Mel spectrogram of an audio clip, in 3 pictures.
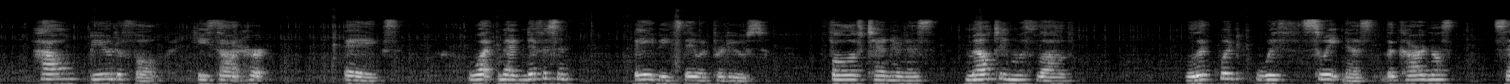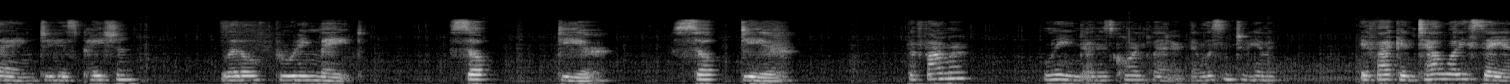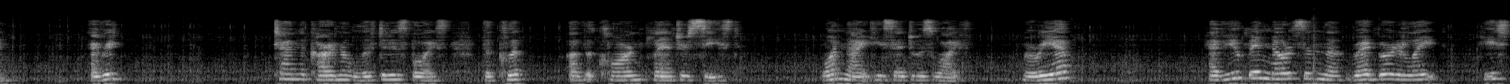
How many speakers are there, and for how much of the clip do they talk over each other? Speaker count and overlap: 1, no overlap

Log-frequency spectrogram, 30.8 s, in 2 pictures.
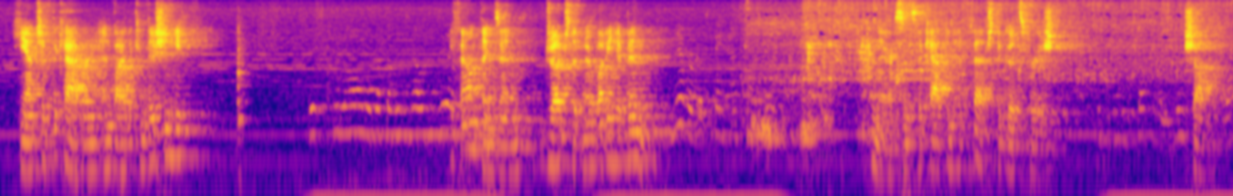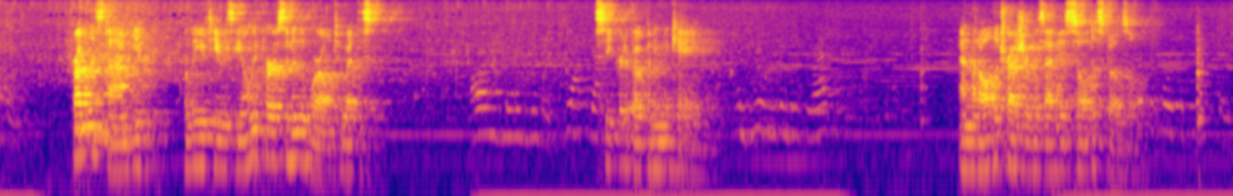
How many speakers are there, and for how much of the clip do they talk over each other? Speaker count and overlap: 2, about 16%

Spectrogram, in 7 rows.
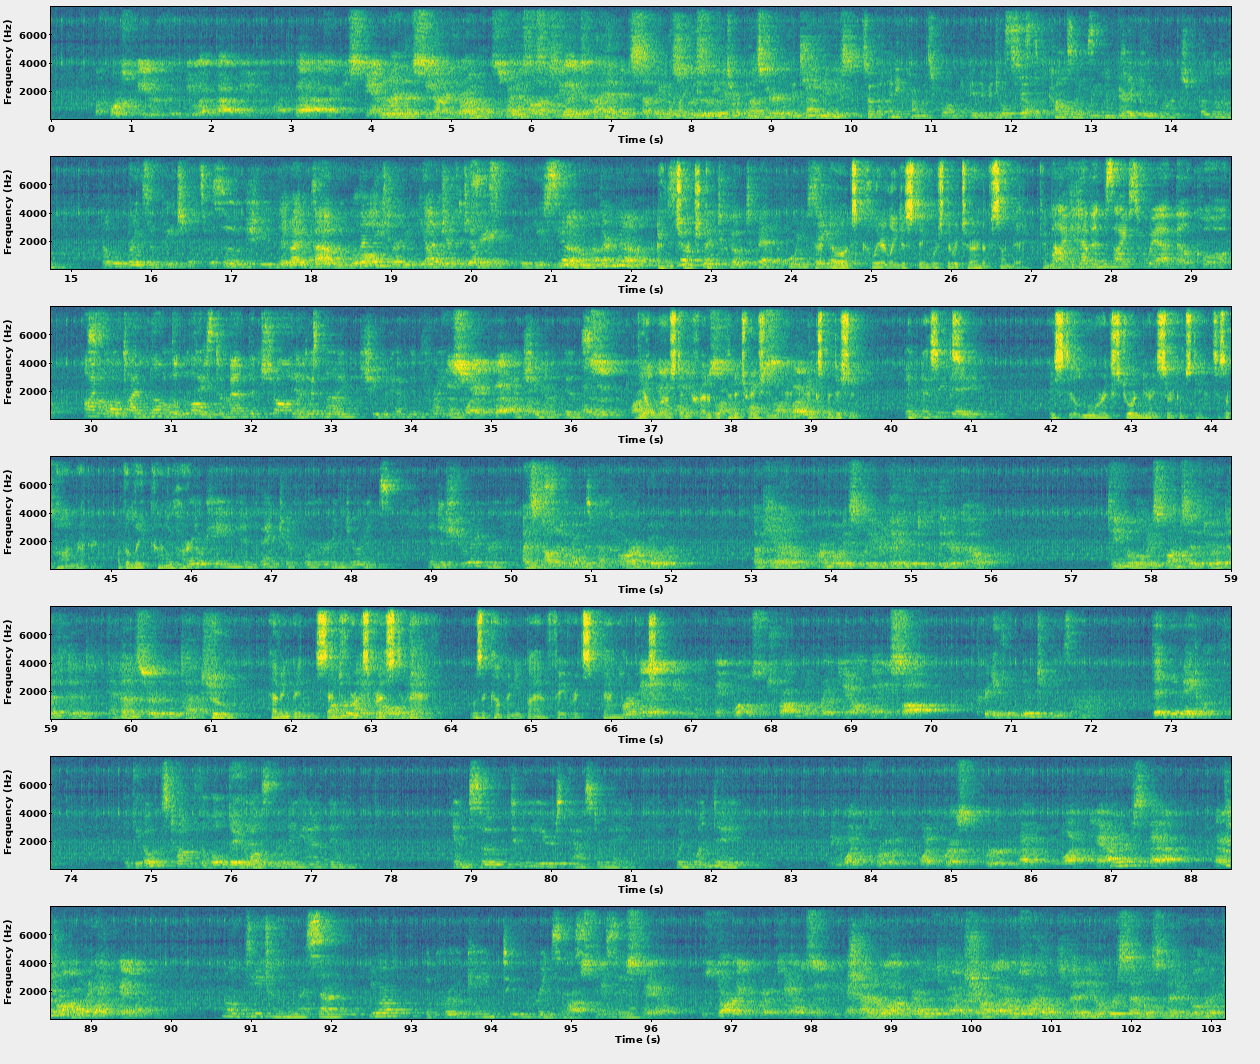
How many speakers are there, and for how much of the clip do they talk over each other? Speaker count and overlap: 8, about 37%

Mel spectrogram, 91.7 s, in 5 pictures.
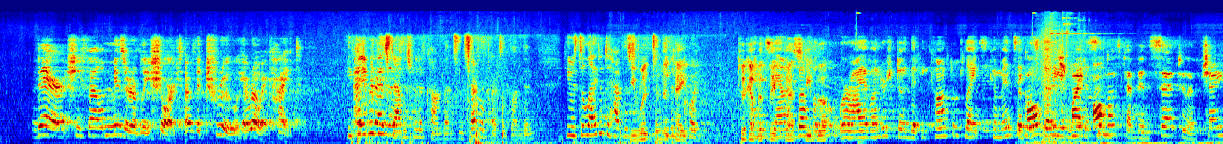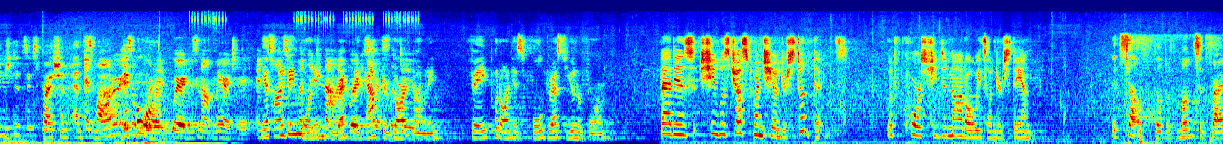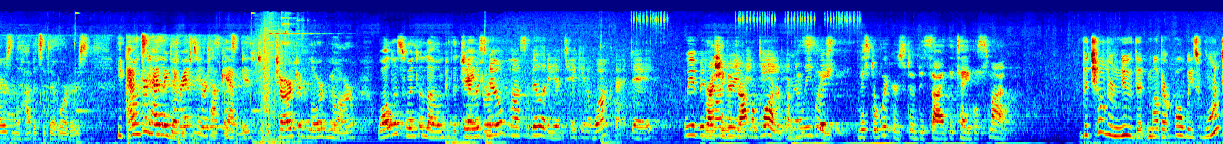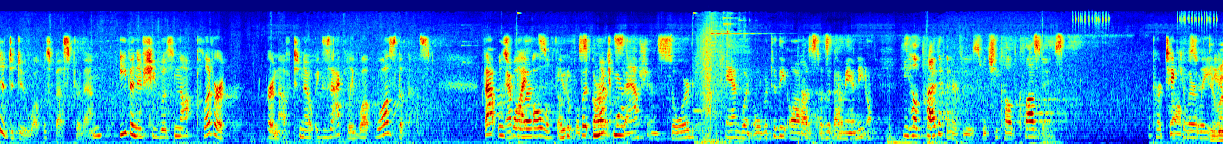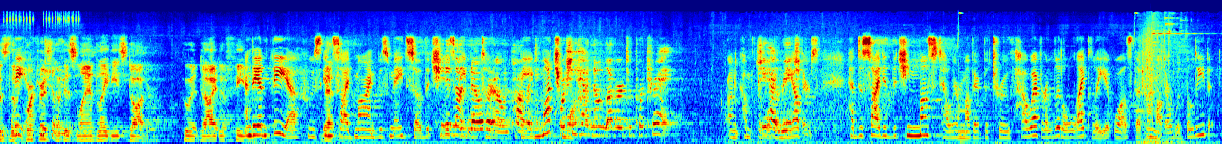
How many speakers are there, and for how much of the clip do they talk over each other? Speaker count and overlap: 8, about 25%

